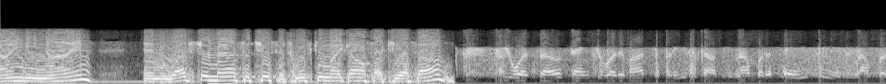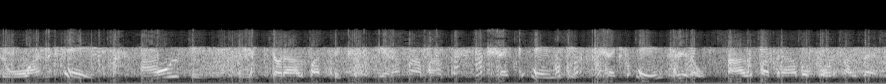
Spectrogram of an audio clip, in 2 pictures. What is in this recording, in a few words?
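upper sideband 21MHz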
